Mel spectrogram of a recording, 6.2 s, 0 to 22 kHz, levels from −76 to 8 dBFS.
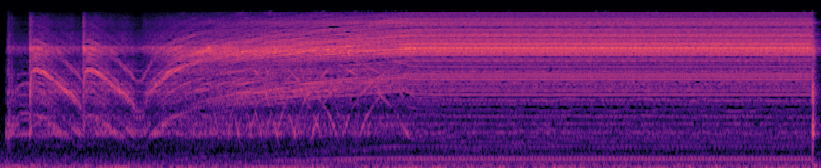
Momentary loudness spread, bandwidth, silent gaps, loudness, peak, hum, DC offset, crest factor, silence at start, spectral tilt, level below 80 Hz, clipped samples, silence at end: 7 LU; 16.5 kHz; none; -14 LUFS; -2 dBFS; none; under 0.1%; 14 dB; 0.05 s; 2.5 dB/octave; -46 dBFS; under 0.1%; 0 s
